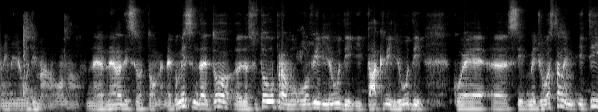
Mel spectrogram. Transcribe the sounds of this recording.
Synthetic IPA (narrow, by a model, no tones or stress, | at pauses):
nimʎuːd̪ima̰ono̰ | neneɾaːd̪iseot̪o̞mḛne̞ɡo̞mislimd̪ajet̪oːd̪asut̪o̞ːupɾaʋoo̞ʋiʎuːd̪iit̪akʋiʎuːd̪i | ko̞jesime̞d͡ʑuo̞st̪alimit̪iː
